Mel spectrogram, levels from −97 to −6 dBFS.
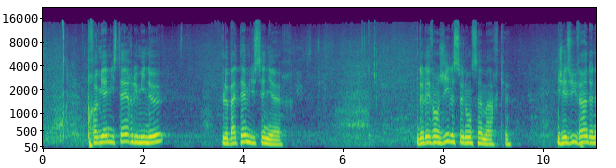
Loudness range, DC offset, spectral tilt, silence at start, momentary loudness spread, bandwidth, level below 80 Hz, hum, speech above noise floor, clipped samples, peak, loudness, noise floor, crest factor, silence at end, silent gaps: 5 LU; under 0.1%; -6.5 dB/octave; 0 s; 20 LU; 15.5 kHz; -46 dBFS; none; 30 dB; under 0.1%; -6 dBFS; -17 LUFS; -45 dBFS; 12 dB; 0 s; none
